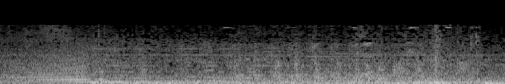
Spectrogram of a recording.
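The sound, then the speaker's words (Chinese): The heavy diesel engine of a Japanese excavator fitted with a newly developed remote-control system runs steadily for several seconds during a demonstration, a dense low rumble with a faint mechanical whine on top, holding an even loudness throughout. “这台日本的挖掘机已经安装上了隋少龙团队研发的远程控制系统。”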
